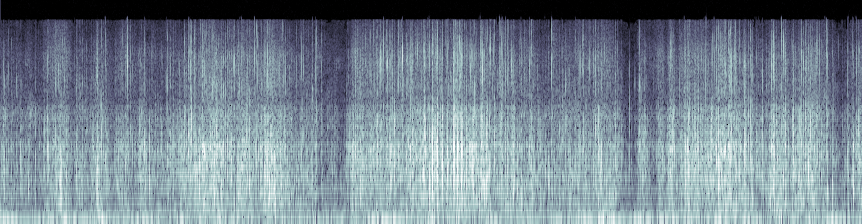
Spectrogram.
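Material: Plastic.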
